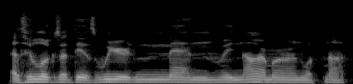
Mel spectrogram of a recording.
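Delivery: ordinary delivery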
